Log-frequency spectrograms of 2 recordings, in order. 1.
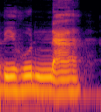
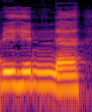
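Vokal setelah h itu u. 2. Vokal setelah h itu i. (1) "tidak dibaca bihunna karena sebelumnya kasroh" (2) "bihinna dibaca bihinna"

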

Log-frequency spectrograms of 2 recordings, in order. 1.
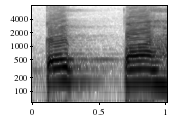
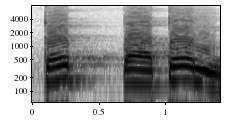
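الكلمة تنتهي بصوت هاء لينة. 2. الكلمة تنتهي بصوت التاء مع حركة. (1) "اتنطقت هاء" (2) "بالتشكيل"

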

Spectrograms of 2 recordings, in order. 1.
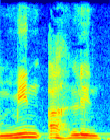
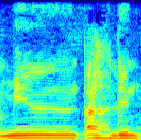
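Malinaw at buo ang pagbigkas sa tunog na n. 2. Nakatago ang tunog na n sa nasal na huni. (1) "dapat mo siyang ibigkas ng malinaw" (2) "Hindi mo siya gawing ikhfa"

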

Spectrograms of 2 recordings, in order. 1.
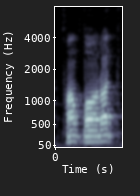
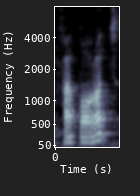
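Bunyi t itu sedang dan tidak berlebihan. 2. Bunyi t itu berlebihan dan dilebih-lebihkan. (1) "cukup fatorat" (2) "tidak boleh berlebihan seperti C"

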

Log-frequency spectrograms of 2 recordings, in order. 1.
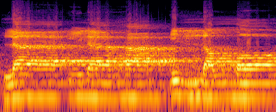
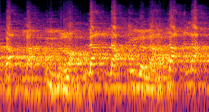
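Frasa itu diucapkan dengan pelan dan jelas. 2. Frasa itu diucapkan dengan cepat dan tidak jelas.

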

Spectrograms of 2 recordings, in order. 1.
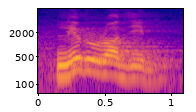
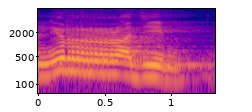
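r hanya digetar sekali. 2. r digetar berkali-kali.

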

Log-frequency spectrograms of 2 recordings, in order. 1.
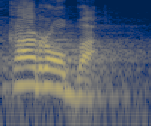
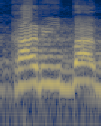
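Vokal setelah r adalah a. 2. Vokal setelah r adalah i. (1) "dibaca karoba itu lebih fasih" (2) "boleh di kasroh"

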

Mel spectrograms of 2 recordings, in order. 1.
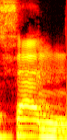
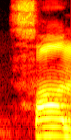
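Ünlü ince, ön bir 'e'. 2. Ünlü kalın, arka bir 'a'. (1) "Sen dediğiniz zaman sanki bunu sen söylemiş gibi olursunuz" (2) "An sesi çıkması gerekiyor. San değil mi?"

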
